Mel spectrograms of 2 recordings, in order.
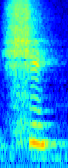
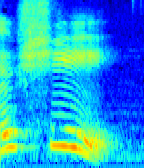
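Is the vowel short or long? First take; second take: short; long. First: The vowel is short and flat. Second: The vowel is long and glides downward. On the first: The speaker calls it wrong. "she ではなくshe" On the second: The speaker calls it right. "long 音のイメージは上がって下がる"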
